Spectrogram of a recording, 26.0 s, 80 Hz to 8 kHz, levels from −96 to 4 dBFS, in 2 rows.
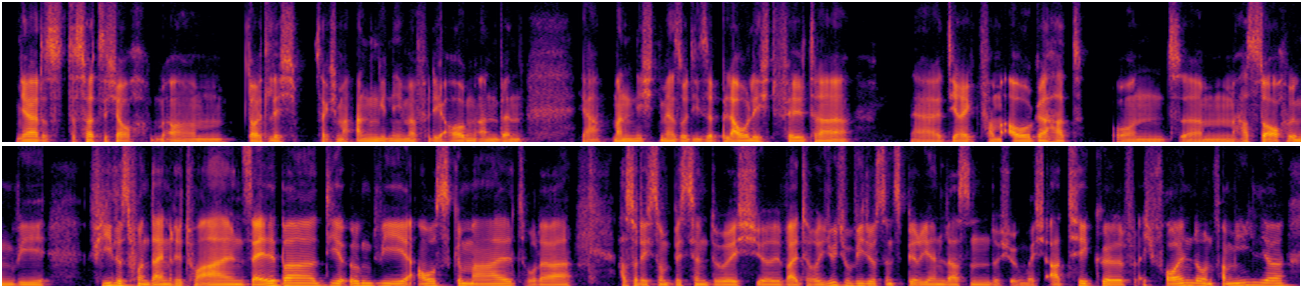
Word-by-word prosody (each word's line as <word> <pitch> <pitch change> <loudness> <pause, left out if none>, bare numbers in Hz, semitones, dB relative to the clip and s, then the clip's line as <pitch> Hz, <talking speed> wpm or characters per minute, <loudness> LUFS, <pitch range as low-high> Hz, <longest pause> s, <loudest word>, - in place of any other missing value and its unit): Ja, 105 +1 +6
das 95 -3 -3
das - - -2
hört 110 0 +3
sich 105 -3 -2
auch 90 -1 -2 0.2
ähm, 85 -2 -4
deutlich, 95 0 0
sage - - -6
ich - - -9
mal, - - -3
angenehmer 90 -3 -1
für 85 - -14
die 85 0 -2
Augen 90 +2 0
an, 85 0 -4
wenn 85 -1 -3 0.5
ja, 75 -1 -5
man 90 0 +1
nicht 90 0 -4
mehr 90 -1 +1
so 90 0 -2
diese 85 0 -3
Blaulichtfilter, 90 0 +1 0.6
äh, 80 0 -4
direkt 85 0 0
vorm 85 -1 -3
Auge 95 0 +3
hat. 90 -1 -4 0.3
Und, 80 -1 -5
ähm, 75 -1 -4
hast 95 0 -3
du - - +7
auch - - +2
irgendwie 100 -2 -1 0.4
vieles 130 0 +2
von 115 -7 +1
deinen 100 +1 +5
Ritualen 100 -1 +3
selber 135 +7 +6
dir 130 -1 -1
irgendwie 125 -1 +1
ausgemalt 120 -2 +1
oder 95 -1 0 0.4
hast 100 0 -1
du 110 - +1
dich 100 -1 -1
so 105 - -1
'n 95 - -3
bisschen 100 -1 -1
durch, 95 +2 0
äh, 95 -2 -1
weitere 90 +3 +1
YouTube-Videos 125 -1 -1
inspirieren 110 -3 -1
lassen, 95 -1 -2
durch 85 -1 -9
irgendwelche 80 0 -7
Artikel, 110 0 +1
vielleicht - - -10
Freunde 130 +4 +2
und 115 -2 +1
Familie? 135 +2 0
95 Hz, 145 wpm, -24 LUFS, 90-115 Hz, 0.6 s, du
